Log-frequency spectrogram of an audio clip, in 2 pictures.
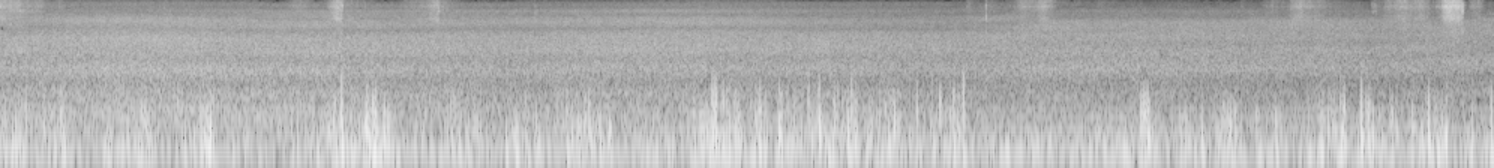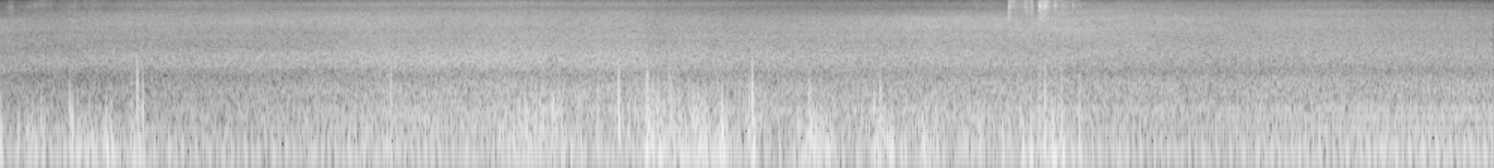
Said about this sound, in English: Listen to the sounds of the waves of the ocean.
